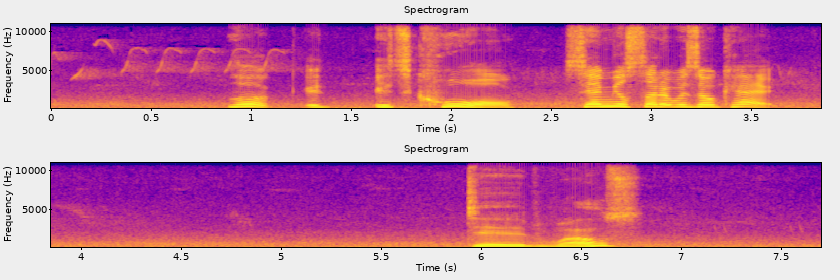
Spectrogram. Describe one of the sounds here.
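A young woman speaks calmly and casually.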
